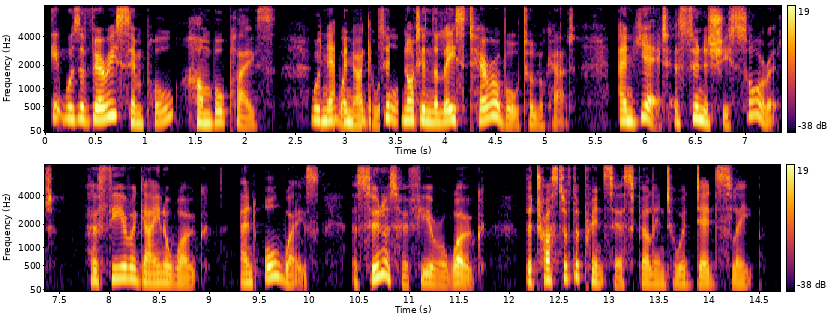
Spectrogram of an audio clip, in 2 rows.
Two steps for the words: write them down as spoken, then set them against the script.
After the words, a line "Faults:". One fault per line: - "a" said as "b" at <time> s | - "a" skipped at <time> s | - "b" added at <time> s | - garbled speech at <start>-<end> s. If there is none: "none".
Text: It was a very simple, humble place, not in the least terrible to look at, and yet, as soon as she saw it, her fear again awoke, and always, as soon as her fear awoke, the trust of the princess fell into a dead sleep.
It was a very simple, humble place, [garbled] not in the least terrible to look at, and yet, as soon as she saw it, her fear again awoke, and always, as soon as her fear awoke, the trust of the princess fell into a dead sleep.
Faults:
- garbled speech at 2.7-3.5 s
